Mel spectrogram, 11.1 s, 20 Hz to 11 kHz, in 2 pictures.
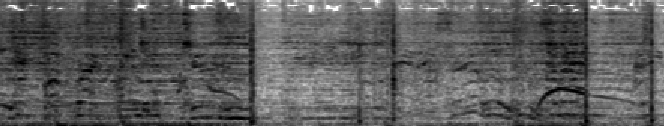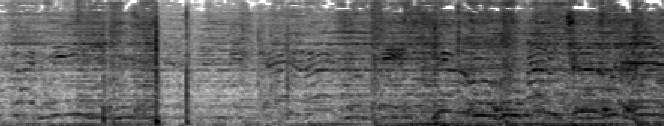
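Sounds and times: show soundtrack on loudspeakers: 0:00.0 - 0:11.0
fireworks bangs: 0:01.8 - 0:08.4.

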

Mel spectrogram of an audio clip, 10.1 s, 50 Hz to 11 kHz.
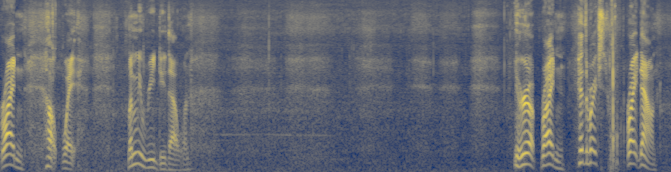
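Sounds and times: bike tyres on asphalt: 0:00.0 - 0:10.0.

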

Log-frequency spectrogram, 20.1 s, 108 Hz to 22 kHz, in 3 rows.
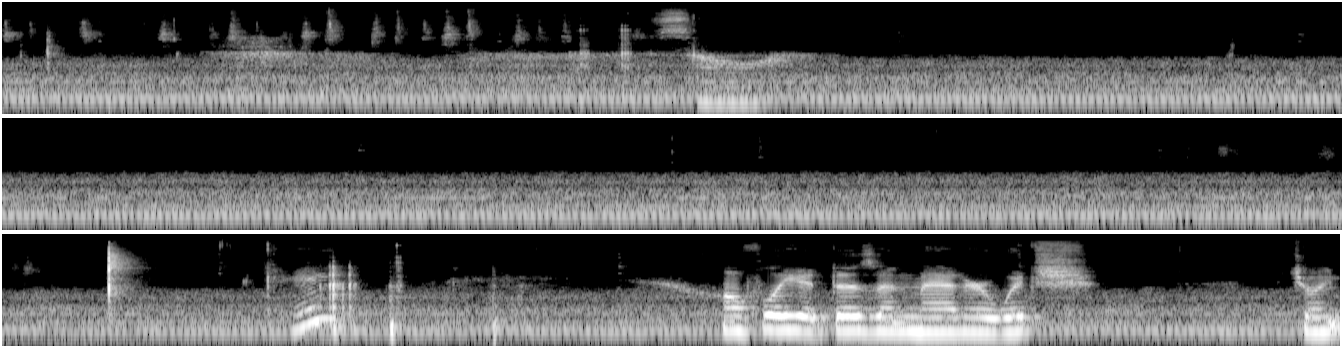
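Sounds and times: electrical hum and hiss: 0:00.0 - 0:20.0.

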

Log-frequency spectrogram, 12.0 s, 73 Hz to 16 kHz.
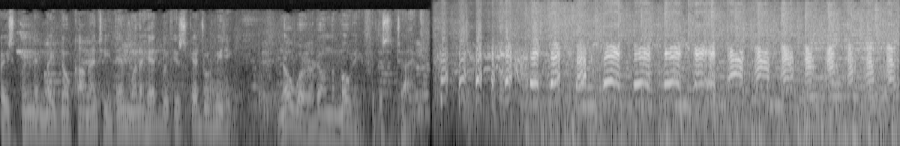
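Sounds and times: man's high-pitched cackling laugh: 0:05.9 - 0:12.0.

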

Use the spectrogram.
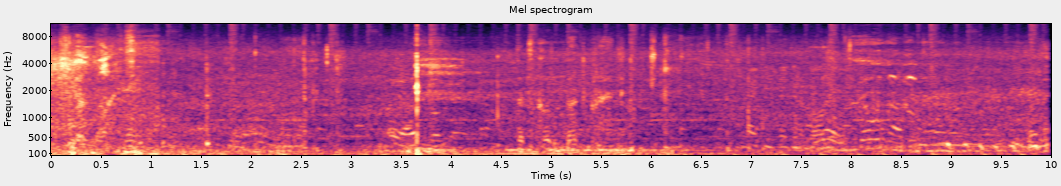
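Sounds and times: faint voices: 0:00.0 - 0:10.0
low outdoor rumble: 0:00.0 - 0:10.0.

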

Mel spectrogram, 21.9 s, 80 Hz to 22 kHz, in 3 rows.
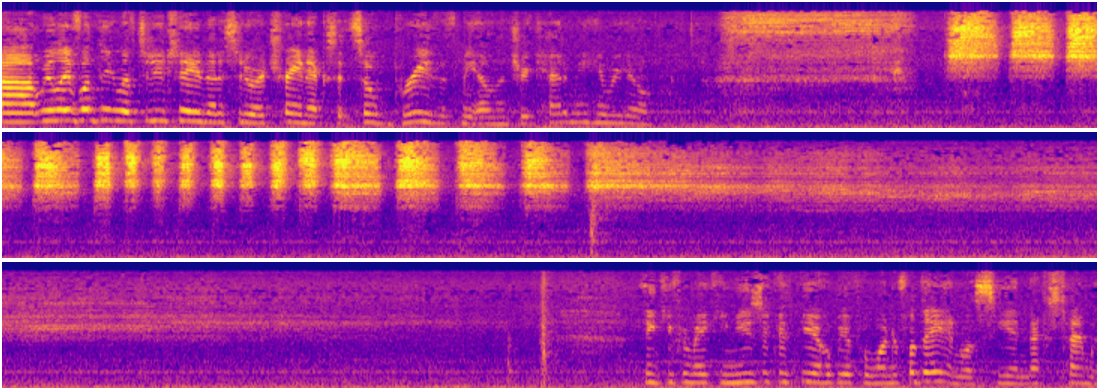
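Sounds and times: low hum: 0:00.0 - 0:21.9
person imitating steam train chuffs: 0:04.8 - 0:15.0.

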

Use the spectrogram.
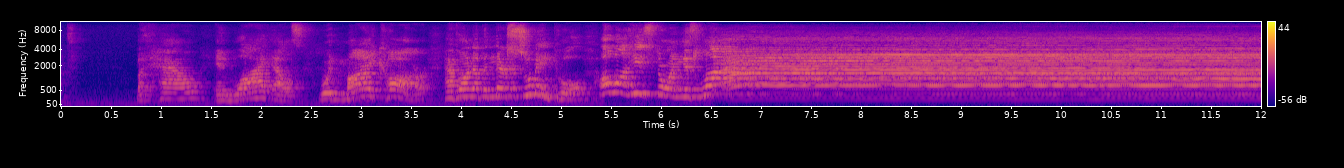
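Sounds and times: man yelling: 0:06.3 - 0:12.0.

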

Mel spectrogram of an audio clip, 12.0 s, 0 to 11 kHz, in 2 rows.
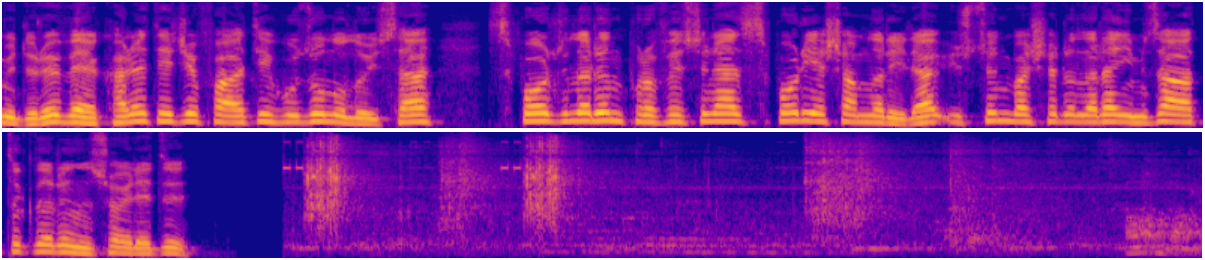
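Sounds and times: camera shutters firing: 0:07.4 - 0:09.0, 0:10.0 - 0:10.5.

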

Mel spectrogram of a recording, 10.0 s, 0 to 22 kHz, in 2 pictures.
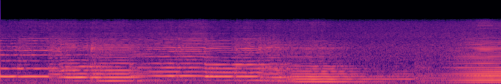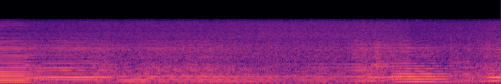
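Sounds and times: cello and double bass bowing: 0:00.0 - 0:10.0.

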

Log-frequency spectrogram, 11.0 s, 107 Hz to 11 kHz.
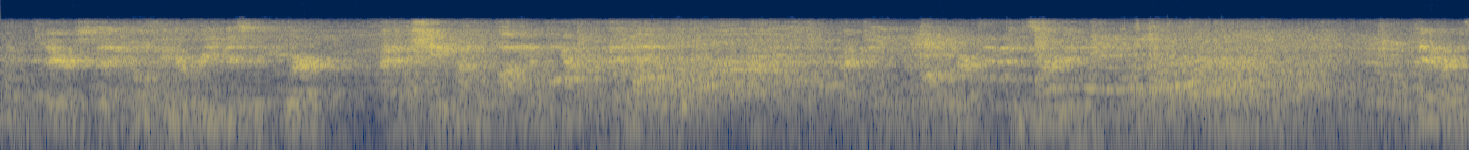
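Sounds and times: voices over loudspeakers: 0:00.3 - 0:09.1.

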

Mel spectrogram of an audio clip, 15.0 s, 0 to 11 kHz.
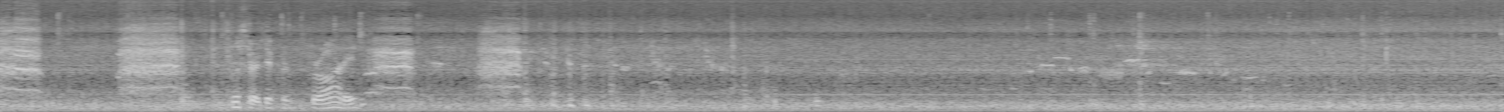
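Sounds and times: faint constant hum: 0:00.0 - 0:15.0.

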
